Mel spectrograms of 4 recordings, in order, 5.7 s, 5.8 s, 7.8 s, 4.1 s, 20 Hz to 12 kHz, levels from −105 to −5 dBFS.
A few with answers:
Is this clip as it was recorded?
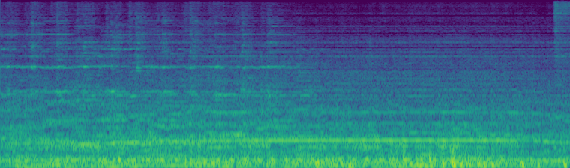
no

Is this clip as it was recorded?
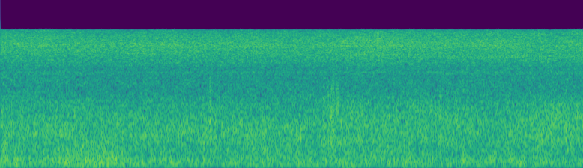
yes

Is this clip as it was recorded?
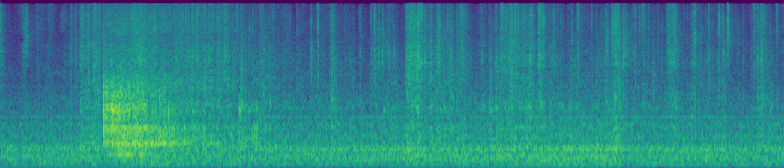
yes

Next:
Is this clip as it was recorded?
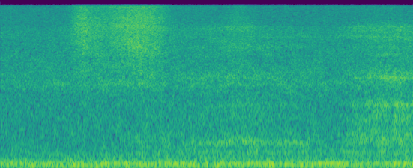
yes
